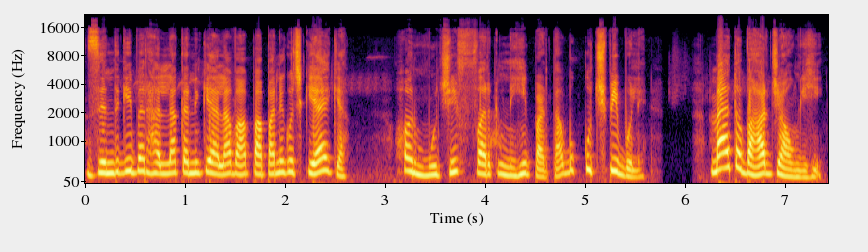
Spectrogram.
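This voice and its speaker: Narrator putting on a brash, high-voiced young daughter. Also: female voice, lively intonation, normal speed, no room sound, natural voice. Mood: defiant. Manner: defiant, dismissive. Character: brash, selfish young woman talking back to her mother.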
